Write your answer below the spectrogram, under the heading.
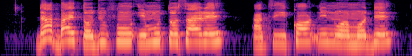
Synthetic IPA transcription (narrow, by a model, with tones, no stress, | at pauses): da˦˨ba˨˦i˦˨tɔ˨d͡ʒu˦fũ˦i˧mũ˦to˦sa˦ɾe˦ | a˨ti˧i˧kɔ˦nĩ˦nũ˦ɔ˧mɔ̃˧de˦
